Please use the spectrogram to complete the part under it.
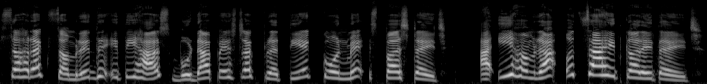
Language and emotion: Maithili, happy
